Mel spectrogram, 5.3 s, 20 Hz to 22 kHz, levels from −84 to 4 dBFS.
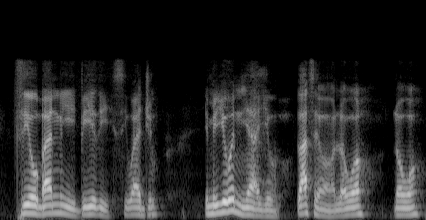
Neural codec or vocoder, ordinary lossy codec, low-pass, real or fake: codec, 16 kHz, 0.8 kbps, ZipCodec; none; 7.2 kHz; fake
